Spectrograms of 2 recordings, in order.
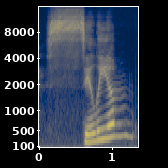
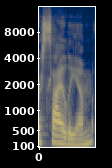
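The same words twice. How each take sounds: First: Psyllium said SIL-ee-um, questioning; first pronunciation guess. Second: Psyllium said SY-lee-um; second pronunciation guess. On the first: Vlogger unsure of the seed's name, tries psyllium as SIL-ee-um. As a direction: say psyllium with a short i, as in silly. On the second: Vlogger corrects herself unsurely, psyllium as SY-lee-um. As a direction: say psyllium with a long i, as in sigh. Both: Shown as a demonstration. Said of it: "don't really know how to pronounce".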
